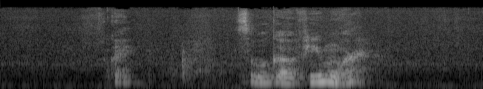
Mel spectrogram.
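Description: A young woman speaks briefly and calmly, close by.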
